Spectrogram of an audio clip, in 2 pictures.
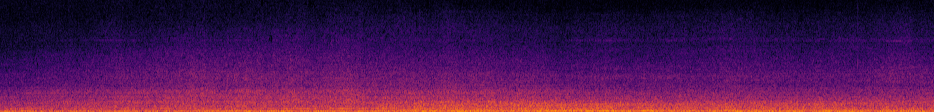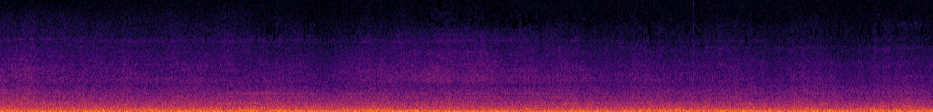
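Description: Passenger train running along the track: a steady rumble and rail noise that grows a little over the first several seconds and then holds.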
